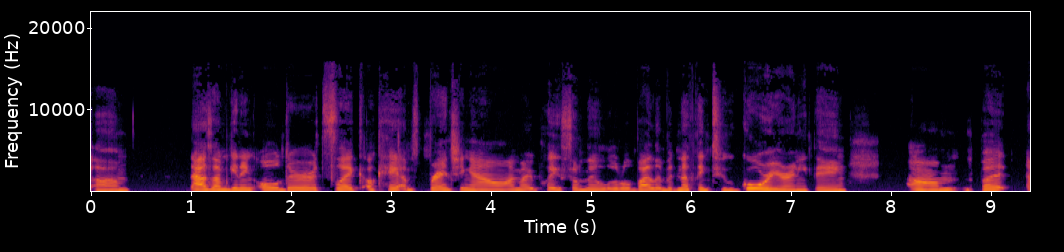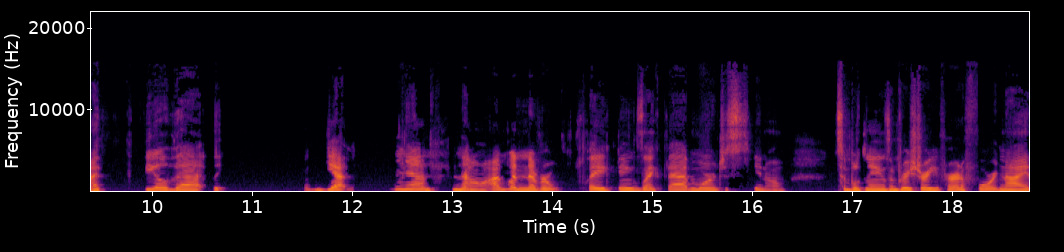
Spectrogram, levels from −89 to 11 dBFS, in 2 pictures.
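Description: At 4.28 to 5.33 s, between "s branching out I" and "violent but nothing too", the speech slows by about 6.2% and drops roughly a semitone, then snaps back. At 11.54 to 13.16 s, before "I would never play", and at 17.51 to 18.48 s, after "know simple things I'm", it instead runs 6.2% fast and rises about a semitone. This is a drift correction step, likely from clock-matching software abruptly changing the playback rate to rebalance its buffer. On a spectrogram the harmonic stack jumps down or up at each start and returns at the end. The waveform shows the time scale stretched or compressed over each span.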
